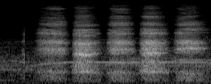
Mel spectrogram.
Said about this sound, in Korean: 대제사장 아비아달의 아들 요나단이 놀라운 소식을 가지고 헐레벌떡 달려온 것이었어요. 그것은 바로 다윗이 솔로몬에게 왕위를 물려주었다는 소식이었어요. 요나단은 숨이 턱까지 차서 헐떡거리면서 말을 계속했어요.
